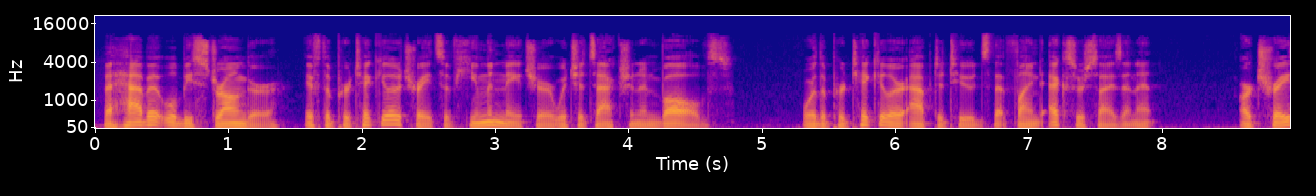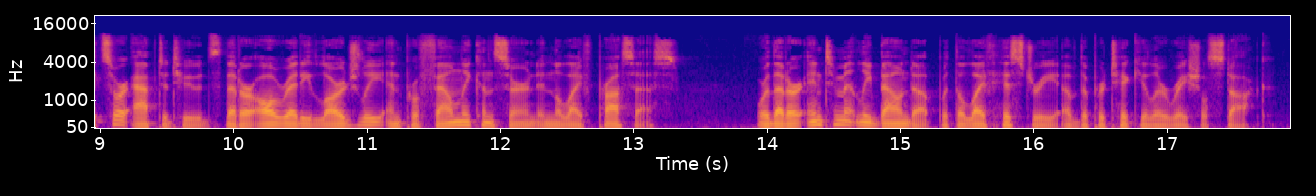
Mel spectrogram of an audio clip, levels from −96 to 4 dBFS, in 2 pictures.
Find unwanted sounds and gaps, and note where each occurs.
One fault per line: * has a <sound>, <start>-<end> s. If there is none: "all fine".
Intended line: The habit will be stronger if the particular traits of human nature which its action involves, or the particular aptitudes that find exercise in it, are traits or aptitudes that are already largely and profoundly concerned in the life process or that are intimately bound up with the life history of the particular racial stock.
all fine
